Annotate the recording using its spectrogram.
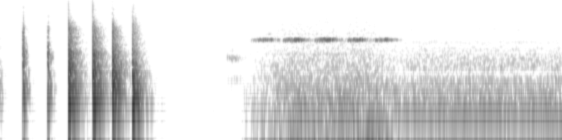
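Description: Mallet tapping glued wooden inlay pieces down into their routed pockets: about seven quick knocks, roughly three a second, stopping after about two seconds. After a short silence comes a hiss with a pulsing high whistle, then a low steady hum.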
